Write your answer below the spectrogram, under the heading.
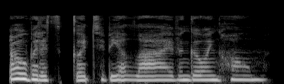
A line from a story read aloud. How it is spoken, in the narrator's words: breathed Anne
